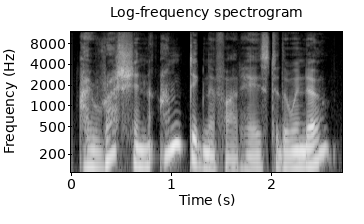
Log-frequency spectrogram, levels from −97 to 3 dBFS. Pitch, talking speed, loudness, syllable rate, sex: 135 Hz, 175 wpm, -17 LUFS, 5.4 syllables/s, male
